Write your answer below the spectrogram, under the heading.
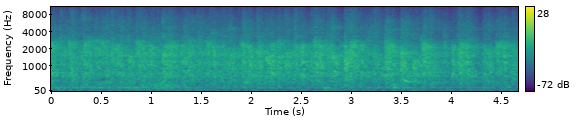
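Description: An audience applauds a band, many hands clapping in a dense, steady wash of noise that holds at an even level throughout, with a faint murmur of voices underneath.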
